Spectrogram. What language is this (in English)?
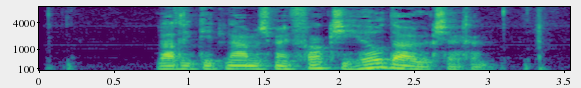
Dutch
